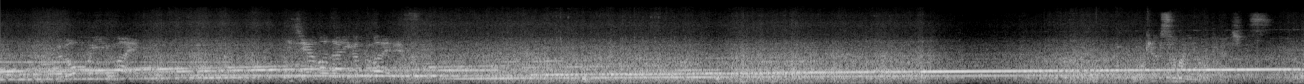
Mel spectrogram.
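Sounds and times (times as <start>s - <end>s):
train rolling noise: 0.0s - 13.0s
motor whine rising in pitch: 4.0s - 13.0s.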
